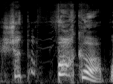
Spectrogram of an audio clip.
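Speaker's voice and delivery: high, slow, loud snap of the curse; retold yell. Telling the rude passenger to shut up, loud high yell. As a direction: bark it at him through the seat. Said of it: "like that".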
